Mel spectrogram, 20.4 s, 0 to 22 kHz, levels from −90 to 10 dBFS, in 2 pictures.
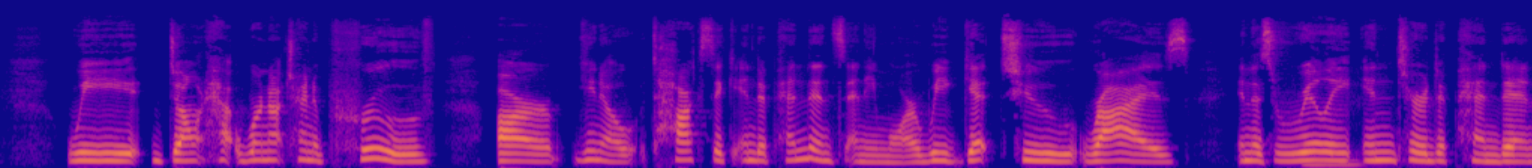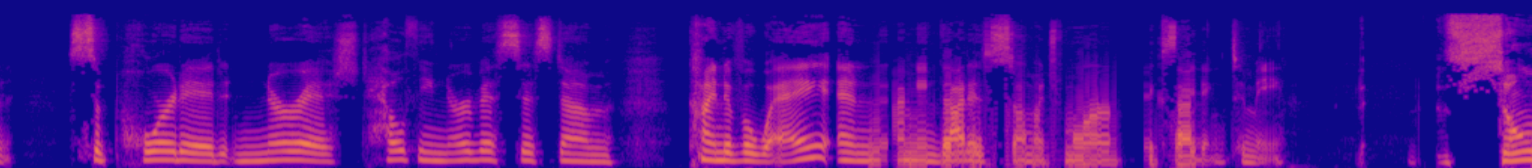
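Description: From 16.01 to 18.25 s the speech takes on a robotic sound from repeated short buffers, a rigid metallic buzz near 100 Hz that still loosely tracks the speech. The likely cause is a roughly 10 ms block being replayed while fresh audio lags, with about half the material repeated. On a spectrogram this appears as evenly spaced horizontal lines at multiples of 100 Hz, and the waveform shows identical 10 ms segments repeating.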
